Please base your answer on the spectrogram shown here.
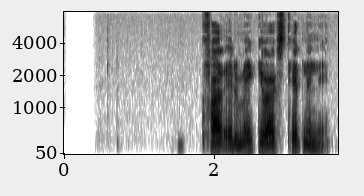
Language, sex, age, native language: Icelandic, male, 20-29, Icelandic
